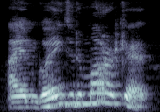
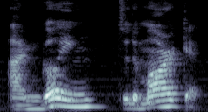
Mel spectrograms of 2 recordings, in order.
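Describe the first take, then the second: First: Every syllable gets roughly equal stress. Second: Some syllables are stronger than others. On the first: The speaker calls it wrong. "The incorrect version" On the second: The speaker calls it right. "the correct version"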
